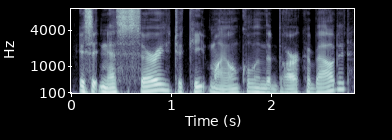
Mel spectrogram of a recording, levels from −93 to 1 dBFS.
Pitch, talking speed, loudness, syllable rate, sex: 110 Hz, 255 wpm, -17 LUFS, 6.4 syllables/s, male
